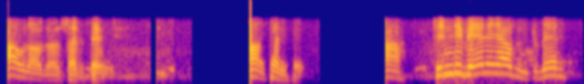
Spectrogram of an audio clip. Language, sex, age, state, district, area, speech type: Kannada, male, 60+, Karnataka, Udupi, rural, conversation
